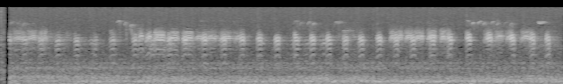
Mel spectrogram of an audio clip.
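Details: Chickadees and nuthatches on Ontario Crown Land woods, extremely worked up and swooping at the ground, give alarm scolding in rapid, high, buzzy notes several times a second, a steady agitated chatter over low background rumble.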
